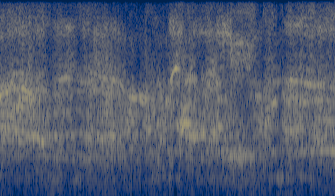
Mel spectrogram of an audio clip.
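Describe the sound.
A seated audience at a religious gathering chants salawat, blessings on the Prophet, together: a dense, steady mass of many voices that holds its level throughout.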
